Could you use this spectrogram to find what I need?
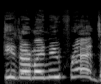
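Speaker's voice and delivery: excited driver. Retold or imitated. Driver introducing passengers to his daughter, excited. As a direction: crow it in a high voice. Driver showing friends on FaceTime.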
